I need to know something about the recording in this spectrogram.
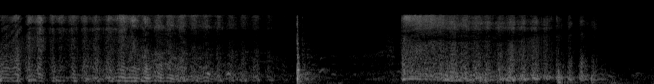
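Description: Theatre audience laughing and applauding in two waves: a burst of about three seconds that dies away, then a second burst about four seconds in. There is a single sharp knock about three seconds in.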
